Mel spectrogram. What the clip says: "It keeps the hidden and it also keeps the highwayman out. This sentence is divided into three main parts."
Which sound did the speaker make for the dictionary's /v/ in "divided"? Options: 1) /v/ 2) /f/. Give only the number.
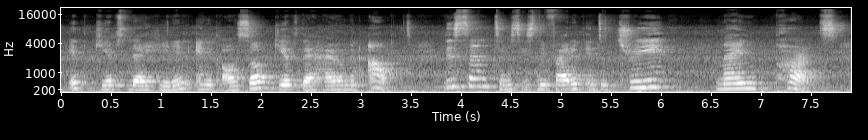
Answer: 1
